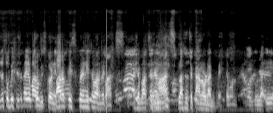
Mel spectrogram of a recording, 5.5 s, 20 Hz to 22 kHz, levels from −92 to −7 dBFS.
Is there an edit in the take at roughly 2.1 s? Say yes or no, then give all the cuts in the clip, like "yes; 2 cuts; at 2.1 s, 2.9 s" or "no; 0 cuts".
yes; 2 cuts; at 2.1 s, 4.5 s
